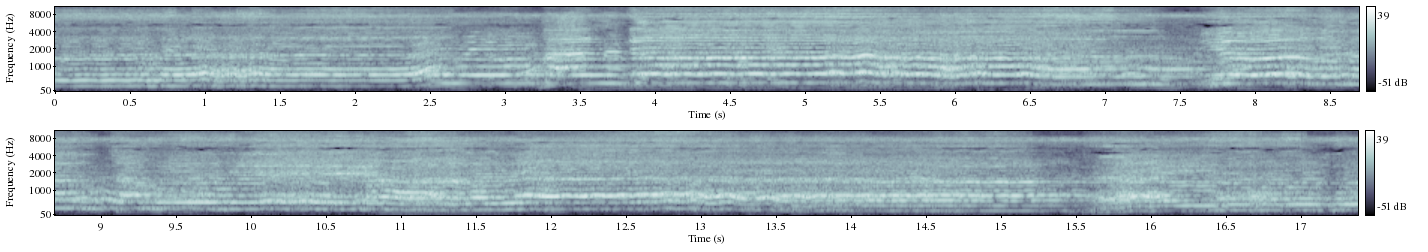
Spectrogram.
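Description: A man's voice singing an Acehnese qasidah (devotional song) into a microphone, in long drawn-out notes with wavering, ornamented turns.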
